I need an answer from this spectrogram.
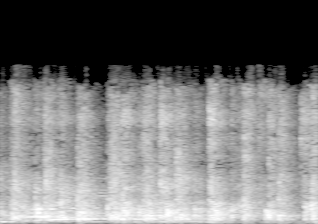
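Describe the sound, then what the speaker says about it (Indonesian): Group clapping in a classroom or school workshop session, a fairly close burst of uneven hand claps from a small gathering that keeps going without pause. "Tepuk tangan untuk kita semua."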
